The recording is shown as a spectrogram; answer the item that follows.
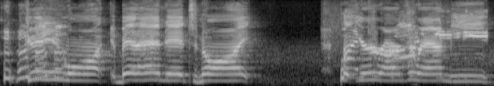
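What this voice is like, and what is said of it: Singing in a pop punk voice. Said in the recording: “the pop punk voice”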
